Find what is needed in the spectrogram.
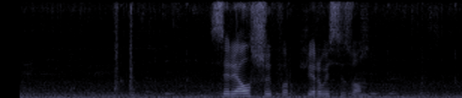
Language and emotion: Russian, neutral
